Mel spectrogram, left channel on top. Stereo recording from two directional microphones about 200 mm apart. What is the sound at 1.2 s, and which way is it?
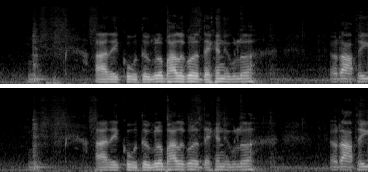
Speech, 10° left (ahead or behind).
